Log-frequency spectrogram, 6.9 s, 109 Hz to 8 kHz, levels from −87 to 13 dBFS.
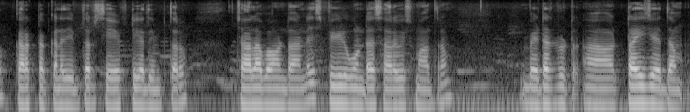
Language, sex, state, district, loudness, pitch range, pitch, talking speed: Telugu, male, Telangana, Karimnagar, -19 LUFS, 135-145 Hz, 140 Hz, 130 wpm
